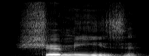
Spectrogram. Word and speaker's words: chemise: Second, chemise. Chemise. The S is pronounced Z in this word because when you have an S between two vowels, it changes into a Z.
